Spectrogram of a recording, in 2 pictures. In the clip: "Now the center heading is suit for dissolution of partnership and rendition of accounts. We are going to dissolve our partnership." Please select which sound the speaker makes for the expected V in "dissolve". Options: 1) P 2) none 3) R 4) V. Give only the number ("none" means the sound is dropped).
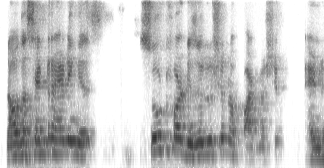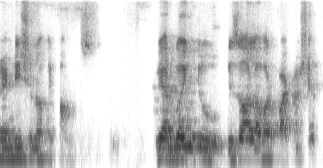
2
